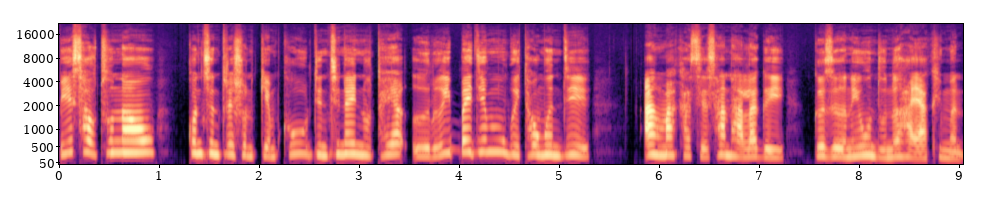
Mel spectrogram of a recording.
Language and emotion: Bodo, disgusted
